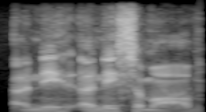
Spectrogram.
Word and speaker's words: Anisimova: She beat the uh fourth seed Amanda uh I I'm Anisimova is I believe how you say it.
